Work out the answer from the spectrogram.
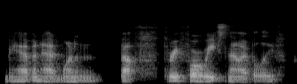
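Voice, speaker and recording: A man's voice: a bass voice, fairly even intonation, fast talker, creaky, a bit bright. A man giving his input in a work meeting over an online call. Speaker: committee member in a technical meeting. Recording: muffled, dull call audio.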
